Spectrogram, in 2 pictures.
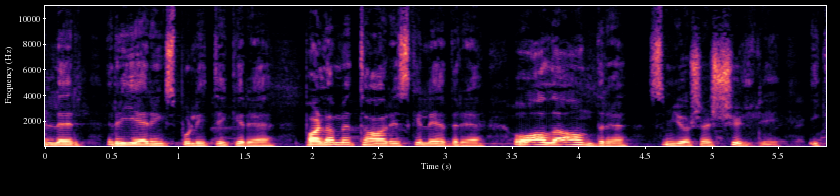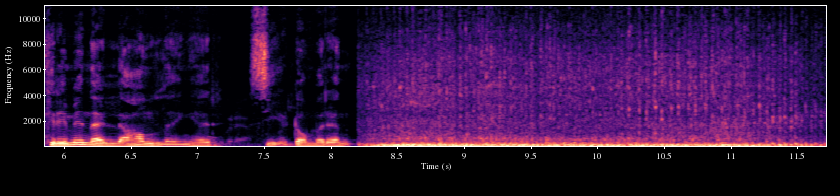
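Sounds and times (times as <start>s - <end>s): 
speech: 0.0s - 8.6s
motorcycle club motorcycles riding to the courthouse in Curitiba: 8.2s - 11.7s.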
